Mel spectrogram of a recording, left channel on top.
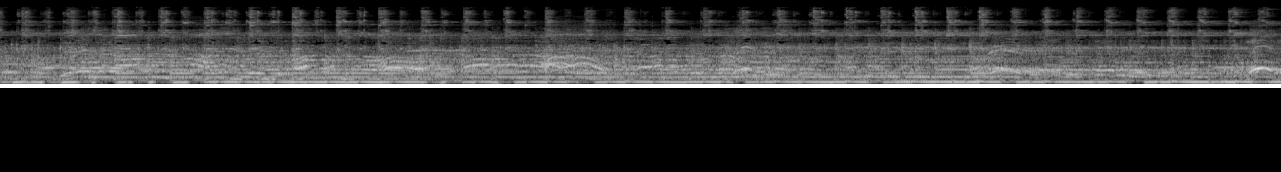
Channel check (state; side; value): silent; right; digital silence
